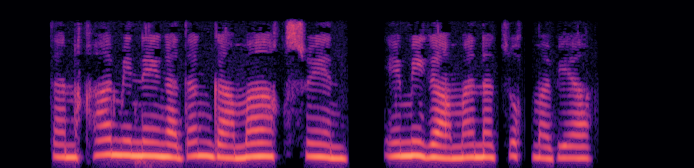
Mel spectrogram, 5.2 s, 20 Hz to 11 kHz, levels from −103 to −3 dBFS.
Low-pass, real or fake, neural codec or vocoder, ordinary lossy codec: 7.2 kHz; real; none; MP3, 96 kbps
